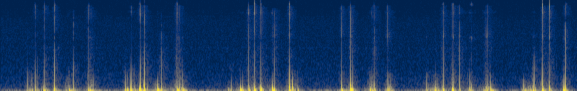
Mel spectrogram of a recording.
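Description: A small, solid, yellow turned-wood game piece is held in the hands and tapped and scratched with the fingertips and nails. Quiet, dull, low knocks with short bright clicks come in about six quick clusters separated by brief silences, each sound dying away almost at once.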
